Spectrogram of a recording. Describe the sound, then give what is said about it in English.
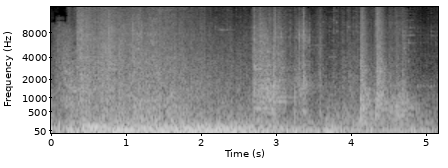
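RPG rocket explosion as the round strikes near a Hummer: a loud, sustained roaring boom with heavy low rumble filling the whole stretch, without a break or fade. “he pulled the trigger, sending the rocket to the Hummer down below. Oh shit! RPG! Get down!”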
